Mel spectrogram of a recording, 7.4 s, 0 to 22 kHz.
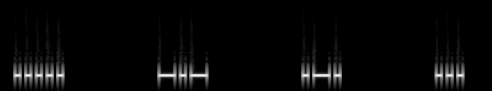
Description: Morse code, heard as a keyed tone, about 15 wpm, spaced as for 5 wpm, 700 Hz. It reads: 5KRS
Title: USA Call Signs - 5 Characters - 6x Character Spacing - 15wpm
